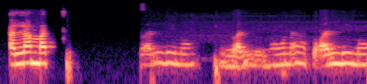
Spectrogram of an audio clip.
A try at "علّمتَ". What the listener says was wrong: علمت. علمت دیکھیں تشدید ہم نے پڑھنی ہے. علمت تشدید کو ہم نے لے کے چلنا ہے.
